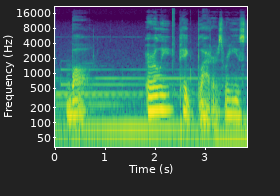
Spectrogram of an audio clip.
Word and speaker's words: Baal: Baal is actually pronounced ball.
